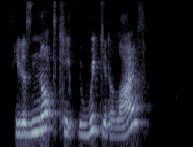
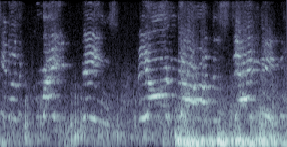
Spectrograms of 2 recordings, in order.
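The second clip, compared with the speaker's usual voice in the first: thunderous proclamation; 10 semitones higher, 15 dB louder than usual. Acted. Reader proclaiming God's roaring voice to the listener, full-force shouting. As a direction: preach it at full force, loud and high, shouting over the storm. Reading builds to the storm.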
